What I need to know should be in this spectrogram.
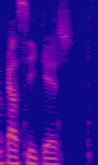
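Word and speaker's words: cacique: Kasikesh is how Brazilians pronounce it. Okay. Okay. I'll go for Kasikesh.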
